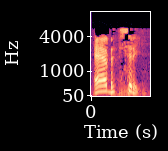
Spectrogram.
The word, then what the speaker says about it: ABCDE: Abcedi? – What do you think, Sergeant Steve? Take a guess. – Abcade? – The mother said it's pronounced Abcity. A-B-C-I-T. Abcity. A-B-C-D-E.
